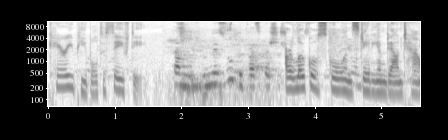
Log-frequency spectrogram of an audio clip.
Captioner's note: through translator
